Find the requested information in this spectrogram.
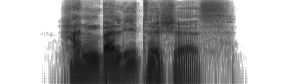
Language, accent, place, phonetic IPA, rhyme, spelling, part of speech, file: German, Germany, Berlin, [hanbaˈliːtɪʃəs], -iːtɪʃəs, hanbalitisches, adjective, De-hanbalitisches.ogg
- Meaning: strong/mixed nominative/accusative neuter singular of hanbalitisch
